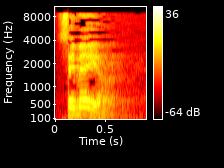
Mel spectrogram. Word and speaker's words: semeion: It's S-E, and then we have M-E-I-O-N. This is S-E. You have an 8 in your class notes there. That's to force you to say that eta, long A. M-E-I-O-N. Semeion.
